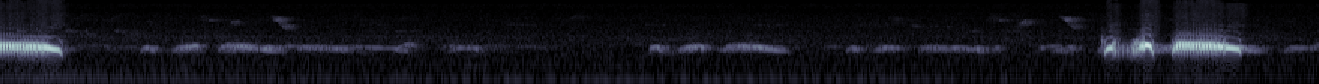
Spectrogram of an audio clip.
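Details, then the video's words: Spotted dove decoy in 'thổ pha' voice, calling to stir rivals to fight: soft low murmuring coos fill the middle, bracketed by loud phrases of two short notes and a long rolling crooo. "Tiếng chim cu gáy mồi thúc đấu, chim cu gáy kích bổi mới hiệu quả, cu mồi giọng thổ pha thúc đấu"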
